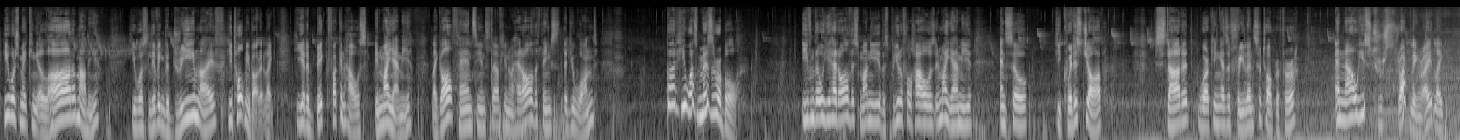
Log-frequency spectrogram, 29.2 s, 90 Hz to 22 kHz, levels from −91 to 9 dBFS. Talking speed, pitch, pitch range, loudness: 155 wpm, 170 Hz, 145-210 Hz, -20 LUFS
